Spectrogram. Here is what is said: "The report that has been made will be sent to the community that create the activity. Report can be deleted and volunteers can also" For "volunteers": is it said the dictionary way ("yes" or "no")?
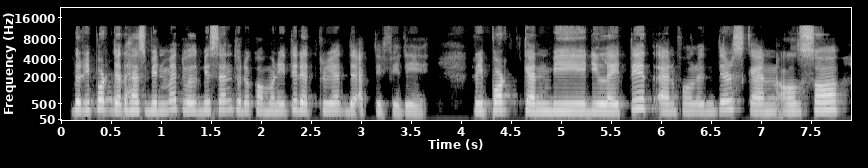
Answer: no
